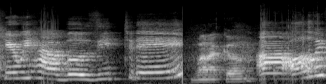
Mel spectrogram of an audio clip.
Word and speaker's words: Vozhi: Vozhi, am I saying that correctly? You're saying it correctly.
